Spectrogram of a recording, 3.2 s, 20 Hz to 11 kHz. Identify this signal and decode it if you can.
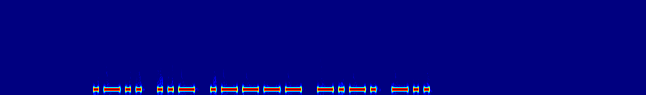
Morse code, heard as a keyed tone, about 46 wpm, 700 Hz. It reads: LU1CD
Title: DXCC-100 Call Signs - 5 Characters - 45wpm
